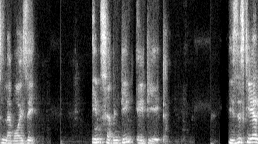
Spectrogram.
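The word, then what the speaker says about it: Lavoisier: given by lavoise though it is LA boys here you actually pronounce it as lavoisie in 1788.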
